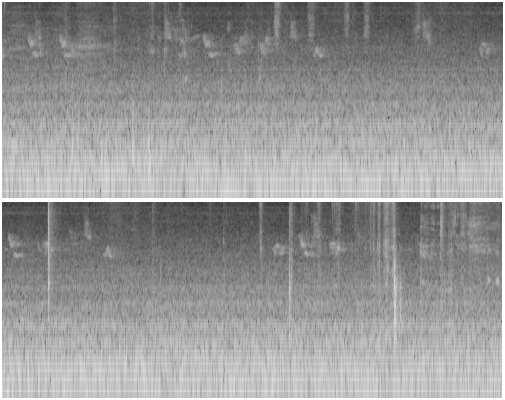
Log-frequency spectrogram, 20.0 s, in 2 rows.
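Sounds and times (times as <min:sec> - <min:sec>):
birds chirping: 0:00.0 - 0:02.3, 0:03.0 - 0:07.4, 0:08.1 - 0:12.7, 0:15.2 - 0:17.4
low background rumble: 0:00.0 - 0:20.0.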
